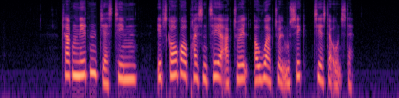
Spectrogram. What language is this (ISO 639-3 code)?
dan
